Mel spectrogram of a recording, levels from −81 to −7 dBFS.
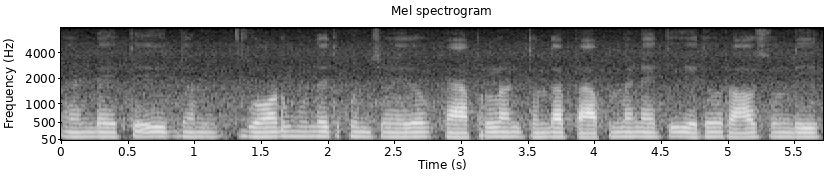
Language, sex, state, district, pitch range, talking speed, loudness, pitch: Telugu, female, Andhra Pradesh, Guntur, 115-120 Hz, 155 wpm, -19 LUFS, 120 Hz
